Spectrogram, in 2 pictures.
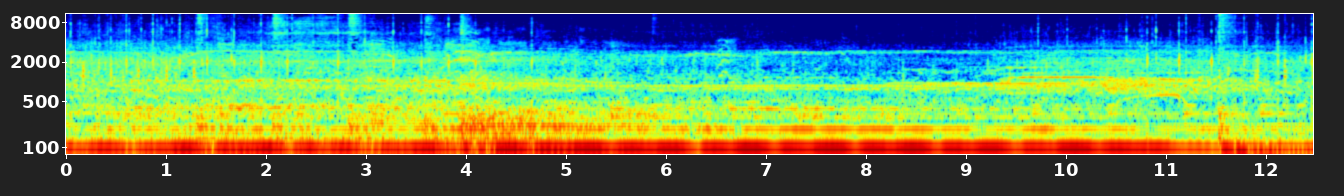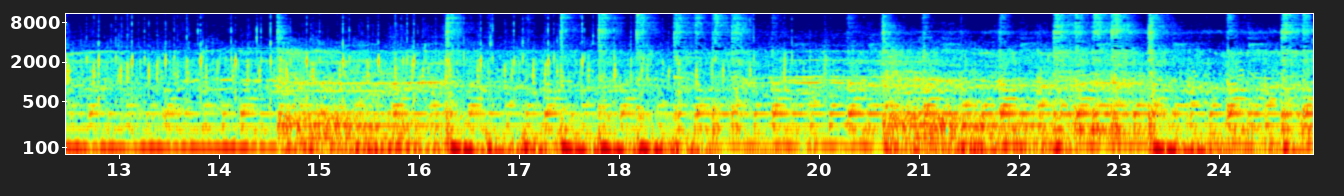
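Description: Loud live-concert music over the stage PA with a crowd cheering and whooping over it, for the band's entrance. The music changes character about halfway through.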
